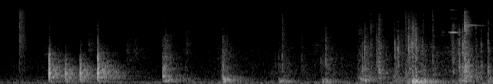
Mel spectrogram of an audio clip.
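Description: The front door of a house being knocked on and handled, with a series of dull wooden thuds and knocks at irregular intervals, moderately loud, with no voices.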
